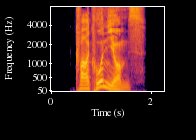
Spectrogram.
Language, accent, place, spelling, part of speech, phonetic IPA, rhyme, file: German, Germany, Berlin, Quarkoniums, noun, [kvɔʁˈkoːni̯ʊms], -oːni̯ʊms, De-Quarkoniums.ogg
- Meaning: genitive singular of Quarkonium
